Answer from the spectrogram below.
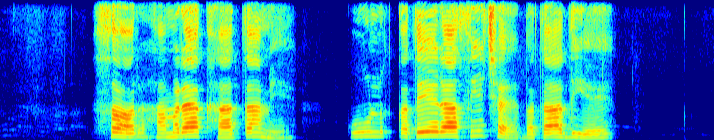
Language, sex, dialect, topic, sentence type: Maithili, female, Bajjika, banking, question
